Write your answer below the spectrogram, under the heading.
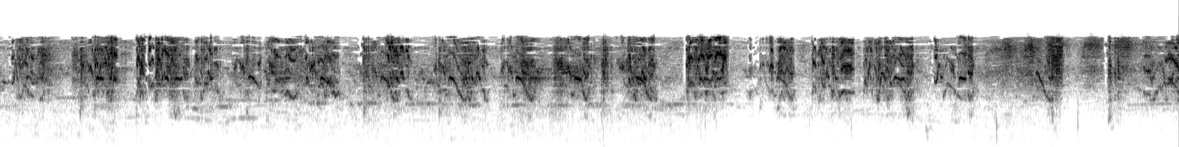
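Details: Budgerigars giving a mating call meant to stimulate breeding: dense, rapid chattering warble of buzzy, scratchy notes and sharp squawks, in bursts with brief pauses, carried high and bright throughout.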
